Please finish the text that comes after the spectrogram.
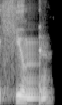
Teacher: the h is just air okay this is breath and it will take on the shape of the sound after it okay now in this case the sound after it isn't ooh · the y position okay like we're gonna say yi right but instead of having that voice come through for a y sound we're just gonna start with the breath that's it you're just doing a voiceless y okay this is why i call the h the voiceless vowel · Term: H sound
